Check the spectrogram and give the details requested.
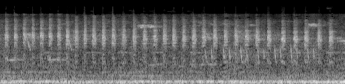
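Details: Kingfisher, known locally as tengkek buto, calling loudly and sharply, used as master audio to provoke other birds: a fast, even series of sharp, metallic notes, about seven a second, over a steady low rumbling hum.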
